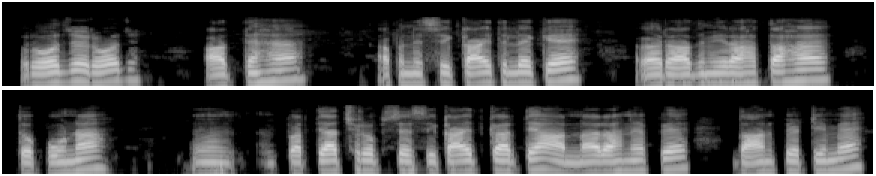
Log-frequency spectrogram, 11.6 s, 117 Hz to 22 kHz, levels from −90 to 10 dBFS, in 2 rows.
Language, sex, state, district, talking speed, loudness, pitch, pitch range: Hindi, male, Bihar, Jahanabad, 135 wpm, -18 LUFS, 140 Hz, 130-160 Hz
